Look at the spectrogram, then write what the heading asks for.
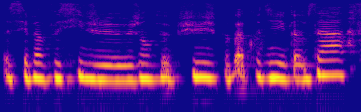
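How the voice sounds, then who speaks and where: Here a woman is talking. Her voice is somewhat breathy. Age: 30s. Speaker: entrepreneur, customer care manager. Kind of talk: casual interview chat.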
